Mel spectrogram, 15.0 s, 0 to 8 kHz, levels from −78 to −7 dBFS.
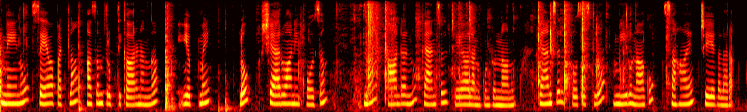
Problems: background sounds at intervals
